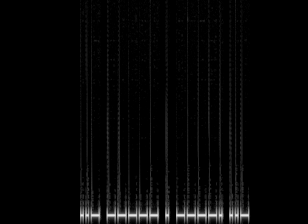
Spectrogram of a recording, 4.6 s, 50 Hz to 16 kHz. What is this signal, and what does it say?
Morse code, heard as a keyed tone, about 31 wpm, 700 Hz. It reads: U0E9U
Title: Code Groups - 5 Letter:Numbers - 30wpm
